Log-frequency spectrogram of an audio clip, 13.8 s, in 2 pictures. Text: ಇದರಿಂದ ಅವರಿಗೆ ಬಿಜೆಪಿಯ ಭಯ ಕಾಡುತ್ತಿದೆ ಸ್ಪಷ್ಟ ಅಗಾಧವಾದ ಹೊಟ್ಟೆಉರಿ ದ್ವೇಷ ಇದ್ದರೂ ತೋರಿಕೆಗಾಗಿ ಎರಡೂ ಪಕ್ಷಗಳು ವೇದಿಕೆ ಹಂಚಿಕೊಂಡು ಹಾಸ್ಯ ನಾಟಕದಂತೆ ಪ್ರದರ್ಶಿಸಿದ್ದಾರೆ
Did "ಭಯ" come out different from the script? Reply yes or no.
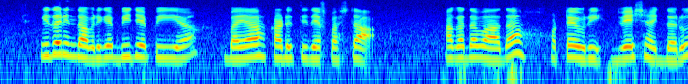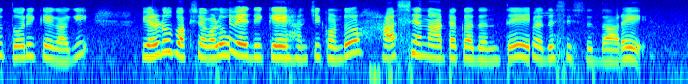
no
